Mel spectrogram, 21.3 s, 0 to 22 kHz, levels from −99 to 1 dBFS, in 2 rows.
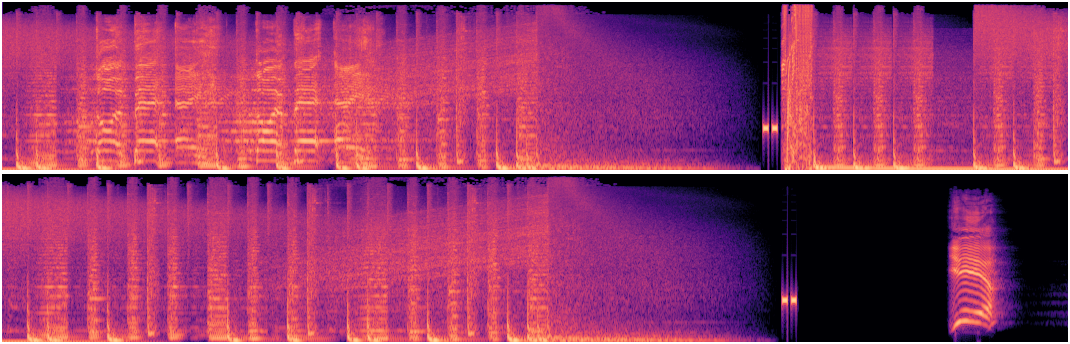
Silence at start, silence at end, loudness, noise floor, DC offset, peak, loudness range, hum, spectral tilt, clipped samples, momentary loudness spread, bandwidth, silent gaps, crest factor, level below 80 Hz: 0 s; 0.7 s; -17 LUFS; -78 dBFS; under 0.1%; -2 dBFS; 9 LU; none; -3 dB/octave; under 0.1%; 16 LU; over 20 kHz; 18.62-20.10 s; 16 dB; -24 dBFS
